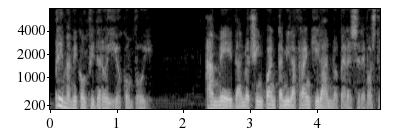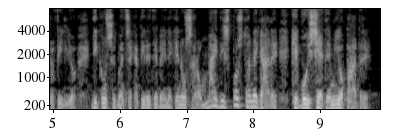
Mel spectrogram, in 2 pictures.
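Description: A man's voice: on the low side, animated, a little fast, breathy edge, faint music behind, voice pushed up. A man voicing a scheming young man who poses as a noble son, sly and ingratiating.

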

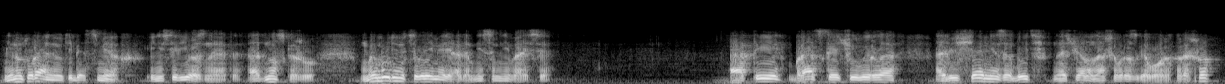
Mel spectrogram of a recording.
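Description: A man's voice: deep voice, big pitch swings, moderate pace, exaggerated voice. A man reading an audiobook and voicing an earnest, fervent young male detective who speaks plainly to the woman he loves. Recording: dull lo-fi audiobook recording.

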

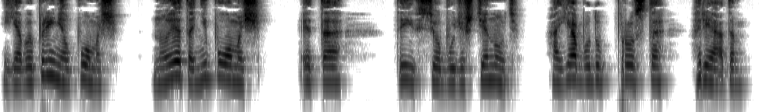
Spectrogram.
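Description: A woman reading an audiobook and voicing a stubborn, proud man who speaks in a low, hollow, guarded tone. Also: fairly even intonation, a little slow, a little mellow, natural voice. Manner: clipped, tense and reluctant. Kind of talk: audiobook character voice.

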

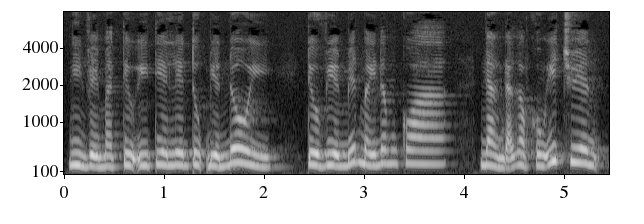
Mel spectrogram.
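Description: A woman giving scripted audiobook narration of a novel in an even, steady storytelling manner. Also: medium pitch, moderate pace.

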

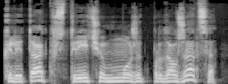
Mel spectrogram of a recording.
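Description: A man voicing a reserved, compassionate second, speaking with measured effort. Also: on the high side, no room sound, studio quality, close to an everyday voice.

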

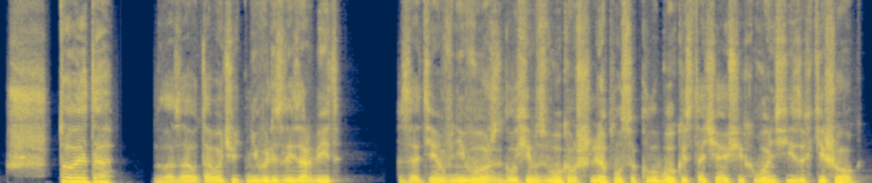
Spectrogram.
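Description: A man reading a first-person fantasy audiobook in steady, even storytelling. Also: mid-range voice, normal speed. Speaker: audiobook narrator.

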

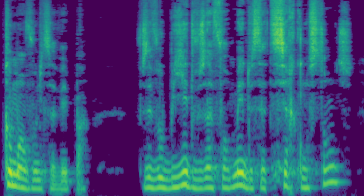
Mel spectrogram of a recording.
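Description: A woman's voice: fairly low pitch, quick pace, creaky, warm tone, slightly rough. A woman reading an imperious old king. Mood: indignant. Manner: commanding, indignant.

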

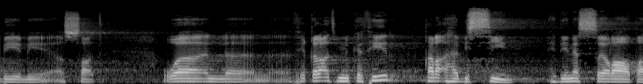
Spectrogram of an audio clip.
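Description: A man teaching a text line by line, repeating phrases and trailing off into a low murmur at the ends of sentences. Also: gravelly. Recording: long hall reverb.

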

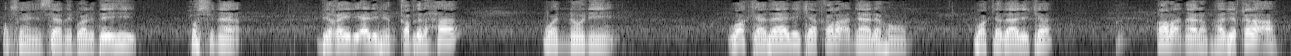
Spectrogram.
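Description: A man gives a slow, measured lesson on the spelling of the Quran. He repeats each key word to drive it home, and his voice is fairly high but soft and husky. The recording sounds dull and lo-fi. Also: steady tone. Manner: measured, repeats words for emphasis. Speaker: Quran orthography teacher.

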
